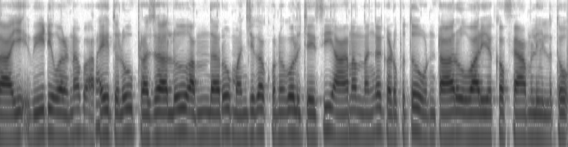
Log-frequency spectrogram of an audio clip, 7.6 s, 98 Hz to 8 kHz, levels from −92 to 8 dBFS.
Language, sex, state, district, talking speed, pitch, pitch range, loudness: Telugu, male, Andhra Pradesh, Anantapur, 125 wpm, 135 Hz, 135-145 Hz, -16 LUFS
